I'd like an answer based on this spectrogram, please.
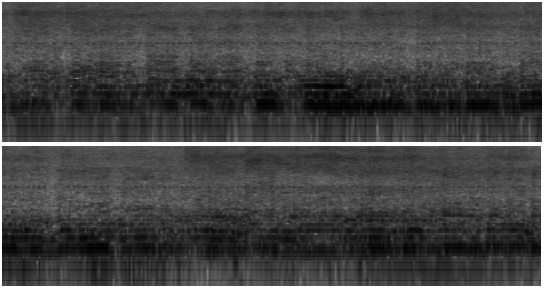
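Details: Bees building a hive fill the air with a continuous droning buzz, several low warbling tones weaving over one another at an even loudness throughout, with a faint high hiss above.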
